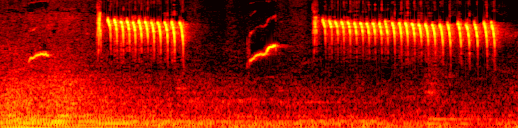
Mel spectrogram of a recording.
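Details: Yellow-eared spiderhunter singing actively, shown as a long, even, high rapid trill of clipped notes repeated in two bursts, with brief upslurred whistles between them over a quiet background.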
